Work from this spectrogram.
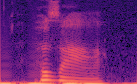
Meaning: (interjection) 1. Used as a call for coordinated physical effort, as in hoisting 2. Used as a cheer indicating exaltation, enjoyment, or approval
- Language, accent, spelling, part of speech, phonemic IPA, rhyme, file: English, UK, huzzah, interjection / noun / verb, /həˈzɑː/, -ɑː, En-uk-huzzah.ogg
